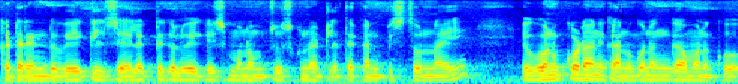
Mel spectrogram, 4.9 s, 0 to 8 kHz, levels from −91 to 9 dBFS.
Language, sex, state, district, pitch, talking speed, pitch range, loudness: Telugu, male, Andhra Pradesh, Anantapur, 105 Hz, 170 wpm, 105-110 Hz, -26 LUFS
